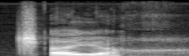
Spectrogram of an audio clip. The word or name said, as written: ch'ayax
